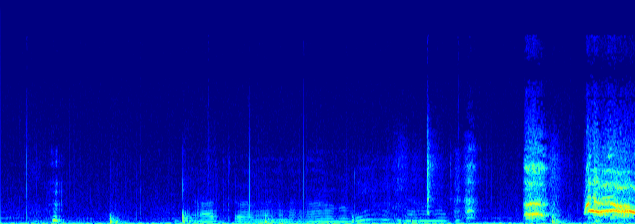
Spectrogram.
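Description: Breathy gasps and a low, wavering moan build into a sudden loud, shrill scream near the end, cut off abruptly.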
